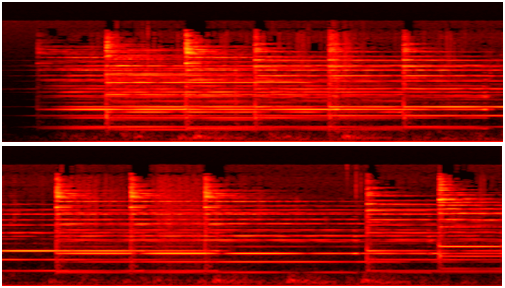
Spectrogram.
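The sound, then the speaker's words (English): Handbells play a simple melody, one clear ringing note after another at a steady, unhurried pace, each tone sustaining and overlapping the next with bright, shimmering overtones. “So that's Mary Had a Little Lamb played on the handbells.”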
